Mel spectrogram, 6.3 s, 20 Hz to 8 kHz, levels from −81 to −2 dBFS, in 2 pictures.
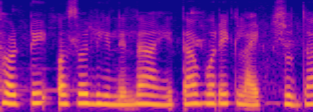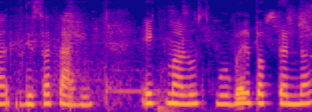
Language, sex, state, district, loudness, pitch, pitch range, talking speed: Marathi, female, Maharashtra, Sindhudurg, -16 LUFS, 245 Hz, 235-255 Hz, 135 wpm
